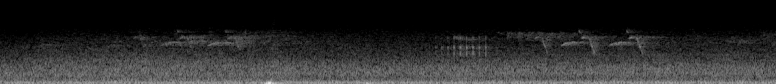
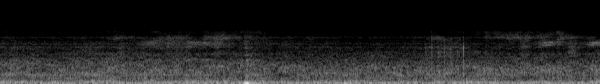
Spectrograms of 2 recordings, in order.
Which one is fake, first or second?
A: second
